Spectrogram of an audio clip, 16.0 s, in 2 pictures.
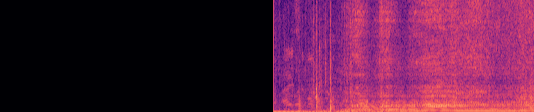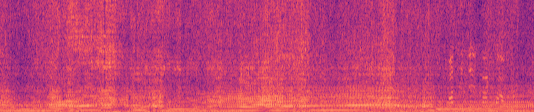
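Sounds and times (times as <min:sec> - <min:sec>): car engine revving: 0:04.1 - 0:16.0.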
